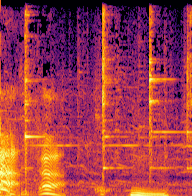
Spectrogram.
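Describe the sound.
Metallic sword clashes ring out in a sword fight between two opponents: a few sharp, bright clinks spaced apart, each with a short ringing tail, and people talking between the strikes.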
